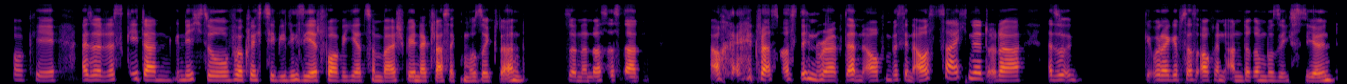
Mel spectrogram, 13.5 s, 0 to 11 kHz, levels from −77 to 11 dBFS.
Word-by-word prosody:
Okay, 170 Hz, -3 st, -6 dB, 0.2 s
also, 180 Hz, 0 st, +2 dB
das 185 Hz, +3 st, -4 dB
geht 225 Hz, -1 st, -5 dB
dann 175 Hz, -1 st, +5 dB
nicht 180 Hz, +6 st, -5 dB
so 170 Hz, -1 st, 0 dB
wirklich 180 Hz, -1 st, +1 dB
zivilisiert 165 Hz, -1 st, +1 dB
vor 165 Hz, -1 st, +4 dB
wie -, -, -4 dB
jetzt 155 Hz, -1 st, -1 dB
zum 155 Hz, -, -5 dB
Beispiel 155 Hz, +1 st, +2 dB
in -, -, -1 dB
der 155 Hz, 0 st, +3 dB
Klassik-Musik 150 Hz, +1 st, 0 dB
dann, 160 Hz, 0 st, +2 dB, 0.4 s
sondern 145 Hz, -1 st, -3 dB
das 160 Hz, +1 st, 0 dB
ist 175 Hz, -, -7 dB
dann 155 Hz, -2 st, +6 dB, 0.7 s
auch -, -, +1 dB, 0.2 s
etwas, -, -, +4 dB
was -, -, -2 dB
den 215 Hz, -5 st, -1 dB
Rap 170 Hz, -1 st, +3 dB
dann -, -, +4 dB
auch 170 Hz, +1 st, +1 dB
'n 185 Hz, -, -15 dB
bisschen 185 Hz, 0 st, -6 dB
auszeichnet 230 Hz, +5 st, +2 dB
oder? 170 Hz, 0 st, +4 dB, 0.2 s
Also, 185 Hz, +1 st, -2 dB, 0.8 s
g -, -, -11 dB
oder 180 Hz, -1 st, +3 dB
gibt's 185 Hz, 0 st, -3 dB
das 180 Hz, -, -1 dB
auch 170 Hz, +1 st, +2 dB
in 170 Hz, -1 st, -5 dB
anderen 165 Hz, +1 st, -3 dB
Musikstilen? 155 Hz, 0 st, -2 dB
170 Hz, 185 wpm, -24 LUFS, 160-180 Hz, 0.8 s, dann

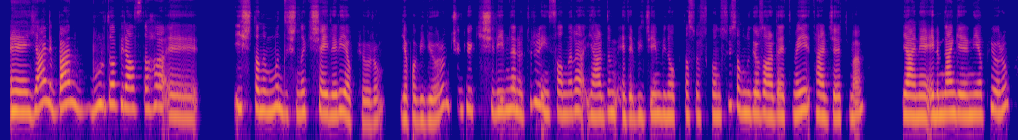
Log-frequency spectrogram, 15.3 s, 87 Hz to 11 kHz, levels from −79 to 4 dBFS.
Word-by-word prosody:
Eee, 235 Hz, -, +6 dB, 0.3 s
yani, 275 Hz, -1 st, +1 dB
ben 270 Hz, -4 st, +2 dB
burada 300 Hz, +2 st, +1 dB
biraz 260 Hz, -2 st, +1 dB
daha, 260 Hz, +2 st, -1 dB
eee, 200 Hz, -2 st, -2 dB, 0.5 s
iş 285 Hz, -1 st, +1 dB
tanımımın 245 Hz, 0 st, +2 dB
dışındaki 225 Hz, +1 st, -2 dB
şeyleri 215 Hz, -1 st, +3 dB
yapıyorum, 175 Hz, -4 st, -2 dB, 0.2 s
yapabiliyorum. 190 Hz, -, -2 dB
Çünkü 255 Hz, -2 st, -5 dB
kişiliğimden 245 Hz, 0 st, 0 dB
ötürü 295 Hz, +9 st, -3 dB
insanlara 225 Hz, 0 st, -1 dB
yardım 210 Hz, +2 st, -1 dB
edebileceğim 205 Hz, +1 st, -2 dB
bir 205 Hz, -, -1 dB
nokta 205 Hz, +1 st, -2 dB
söz 205 Hz, -1 st, -7 dB
konusuysa 215 Hz, +6 st, -3 dB
bunu 225 Hz, -1 st, +1 dB
göz 220 Hz, 0 st, +1 dB
ardı 205 Hz, 0 st, +2 dB
etmeyi 215 Hz, +4 st, +1 dB
tercih 205 Hz, -4 st, 0 dB
etmem. 200 Hz, +5 st, -3 dB, 0.6 s
Yani, 205 Hz, -1 st, +5 dB
elimden 210 Hz, +2 st, +4 dB
geleni 210 Hz, 0 st, +3 dB
yapıyorum 230 Hz, +5 st, -1 dB
220 Hz, 130 wpm, -24 LUFS, 205-255 Hz, 0.6 s, Eee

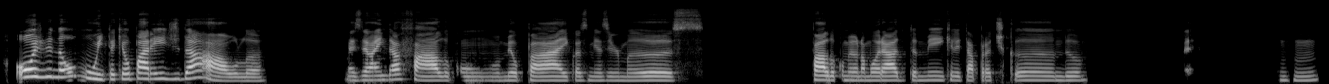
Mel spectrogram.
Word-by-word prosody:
Hoje 355 Hz, 0 st, +7 dB
não 335 Hz, -, +2 dB
muito, 235 Hz, +1 st, 0 dB
é -, -, 0 dB
que 230 Hz, -, -2 dB
eu 245 Hz, -, +2 dB
parei 260 Hz, 0 st, +4 dB
de 250 Hz, 0 st, -7 dB
dar 280 Hz, +5 st, +4 dB
aula. 170 Hz, -3 st, +1 dB, 0.8 s
Mas 190 Hz, 0 st, -7 dB
eu 200 Hz, -, +1 dB
ainda 210 Hz, +4 st, +1 dB
falo 185 Hz, -5 st, +1 dB
com 180 Hz, -1 st, -10 dB
o -, -, -11 dB
meu 185 Hz, +1 st, -4 dB
pai, 185 Hz, 0 st, +1 dB
com 185 Hz, -, -8 dB
as 185 Hz, 0 st, -8 dB
minhas 185 Hz, -1 st, -10 dB
irmãs 185 Hz, 0 st, -4 dB, 1.1 s
falo 205 Hz, -2 st, +5 dB
com 205 Hz, -, -13 dB
meu 190 Hz, -1 st, -4 dB
namorado 190 Hz, 0 st, 0 dB
também, 195 Hz, 0 st, -7 dB
que 195 Hz, -, -10 dB
ele 185 Hz, -, -7 dB
está 180 Hz, 0 st, -3 dB
praticando. 190 Hz, +1 st, -7 dB, 1.9 s
É. -, -, -13 dB
Uhum. 190 Hz, 0 st, -10 dB
190 Hz, 150 wpm, -22 LUFS, 185-205 Hz, 1.9 s, Hoje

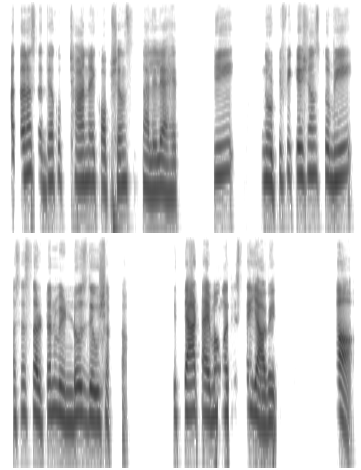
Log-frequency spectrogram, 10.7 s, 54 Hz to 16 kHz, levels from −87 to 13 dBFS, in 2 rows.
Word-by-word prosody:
आता 215 Hz, +3 st, -1 dB
ना 240 Hz, -, +2 dB
सध्या 200 Hz, -5 st, -6 dB
खूप 220 Hz, 0 st, -14 dB
छान 195 Hz, 0 st, 0 dB
एक 200 Hz, -1 st, -5 dB
ऑप्शन्स 185 Hz, +2 st, -4 dB, 0.2 s
झालेले 165 Hz, -1 st, -1 dB
आहेत 155 Hz, -1 st, -2 dB, 0.5 s
की 225 Hz, +1 st, -1 dB, 0.6 s
नोटिफिकेशन्स 215 Hz, +4 st, -2 dB
तुम्ही 215 Hz, +2 st, 0 dB, 0.3 s
असं 200 Hz, +4 st, -8 dB
सर्टन 210 Hz, +1 st, 0 dB
विंडोज 200 Hz, -1 st, +2 dB
देऊ 185 Hz, -2 st, +4 dB
शकता -, -, -12 dB, 0.7 s
की 205 Hz, -, -9 dB
त्या 215 Hz, +3 st, +7 dB
टाईमामध्येच 205 Hz, +1 st, +2 dB
ते 235 Hz, -, 0 dB
यावेत 170 Hz, -4 st, +5 dB, 0.9 s
हां, -, -, +8 dB
200 Hz, 130 wpm, -23 LUFS, 185-215 Hz, 0.9 s, हां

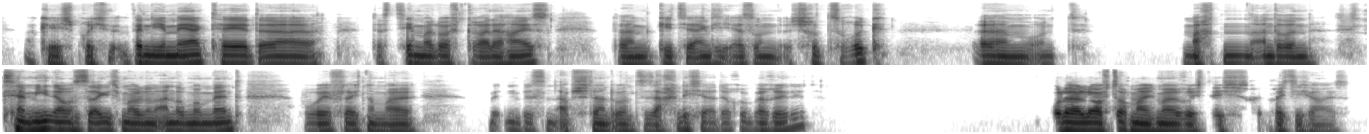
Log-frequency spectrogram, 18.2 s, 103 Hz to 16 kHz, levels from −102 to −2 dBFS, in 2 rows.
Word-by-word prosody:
Okay, -, -, -3 dB
sprich, -, -, -5 dB
wenn 120 Hz, 0 st, +3 dB
ihr 110 Hz, 0 st, +5 dB
merkt: 115 Hz, +2 st, +4 dB
„Hey, 115 Hz, -1 st, +6 dB
da 105 Hz, 0 st, 0 dB, 0.3 s
das -, -, -15 dB
Thema 110 Hz, -3 st, +1 dB
läuft 105 Hz, -4 st, -2 dB
grade 105 Hz, -2 st, -1 dB
heiß.“ 115 Hz, +2 st, -1 dB, 0.4 s
Dann 100 Hz, -1 st, -1 dB
geht 105 Hz, 0 st, -5 dB
ihr 100 Hz, -, -1 dB
eigentlich 105 Hz, 0 st, -3 dB
eher 105 Hz, -, -4 dB
so 105 Hz, -, -7 dB
'n 105 Hz, -1 st, -5 dB
Schritt 110 Hz, -2 st, -7 dB
zurück. 130 Hz, +5 st, -2 dB, 0.6 s
Ähm, 110 Hz, -2 st, +1 dB
und 105 Hz, +1 st, -10 dB, 0.8 s
macht 100 Hz, -3 st, -4 dB
'n 110 Hz, -1 st, -2 dB
anderen 105 Hz, -1 st, -1 dB, 0.3 s
Termin 125 Hz, 0 st, +6 dB
aus, 115 Hz, -2 st, +2 dB
sage 110 Hz, 0 st, +2 dB
ich 110 Hz, -, -4 dB
mal, 105 Hz, -2 st, +2 dB
'n 105 Hz, -, +1 dB
anderen 105 Hz, -1 st, 0 dB
Moment, 105 Hz, +2 st, +1 dB, 0.4 s
wo 105 Hz, 0 st, -5 dB
ihr 105 Hz, -, +1 dB
vielleicht 100 Hz, 0 st, -4 dB
noch 105 Hz, -, -1 dB
mal 100 Hz, 0 st, -2 dB, 0.5 s
mit -, -, -16 dB
'n 115 Hz, -2 st, -9 dB
bisschen 110 Hz, 0 st, -11 dB
Abstand 105 Hz, -2 st, -3 dB
und 100 Hz, -2 st, -5 dB
sachlicher 105 Hz, +4 st, -6 dB
darüber 110 Hz, 0 st, -8 dB
redet? 145 Hz, +11 st, -5 dB, 1.6 s
Oder 115 Hz, -1 st, +8 dB
läuft's 110 Hz, -2 st, +5 dB
auch -, -, +4 dB
manchmal 105 Hz, -1 st, +5 dB
richtig 95 Hz, -1 st, -5 dB, 0.2 s
richtig 95 Hz, 0 st, -4 dB
heiß? 90 Hz, -1 st, -13 dB
105 Hz, 180 wpm, -24 LUFS, 100-110 Hz, 1.6 s, Oder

